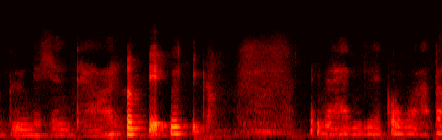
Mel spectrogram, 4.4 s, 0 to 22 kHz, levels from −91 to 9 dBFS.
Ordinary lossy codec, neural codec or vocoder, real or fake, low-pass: none; codec, 44.1 kHz, 2.6 kbps, DAC; fake; none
